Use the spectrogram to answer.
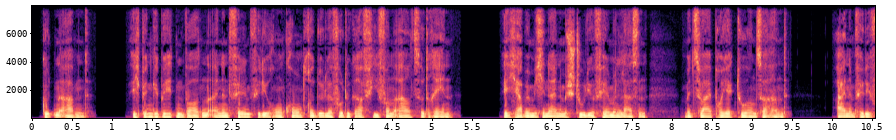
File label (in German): Kommentar Neutral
